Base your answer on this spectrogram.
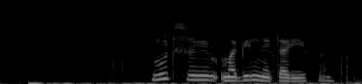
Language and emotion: Russian, neutral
